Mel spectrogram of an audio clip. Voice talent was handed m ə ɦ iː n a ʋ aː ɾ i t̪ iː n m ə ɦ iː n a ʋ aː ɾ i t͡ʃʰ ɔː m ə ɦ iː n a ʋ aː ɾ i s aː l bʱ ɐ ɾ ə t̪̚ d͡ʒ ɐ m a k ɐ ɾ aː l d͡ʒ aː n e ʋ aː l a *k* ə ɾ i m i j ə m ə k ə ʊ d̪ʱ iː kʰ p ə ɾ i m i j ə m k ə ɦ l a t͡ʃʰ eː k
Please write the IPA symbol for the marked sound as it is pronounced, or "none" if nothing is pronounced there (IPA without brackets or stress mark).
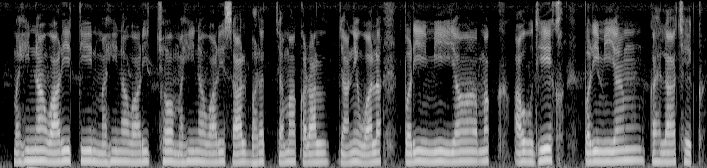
p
